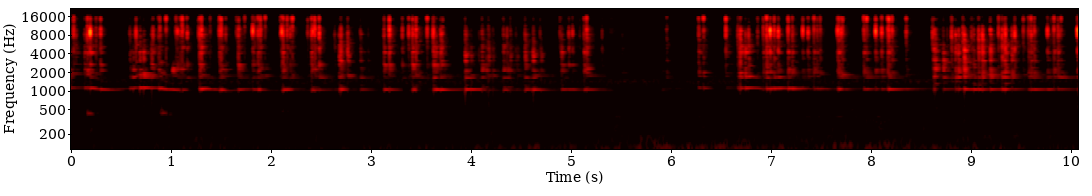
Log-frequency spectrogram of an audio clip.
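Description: Long fingernails tap quickly on a glass water bottle partly filled with water, making a steady stream of bright, short clicks over a sustained ringing tone near 1.1 kHz. The pitch wavers slightly as the water moves inside. A low rumble sits underneath.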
